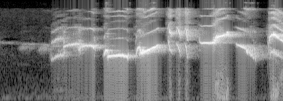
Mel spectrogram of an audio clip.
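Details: Caged oriental magpie-robin kept for singing contests, ready for competition: loud clear whistled phrases, sliding up and down, followed by sharp rapid chips and bright rising whistles.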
